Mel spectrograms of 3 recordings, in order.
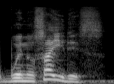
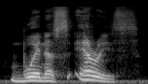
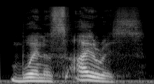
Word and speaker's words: Buenos Aires: lo dicen buenos días aires se parece a aries eres y la van a pronunciar así buenas eris buenos aires el angloparlante que sabe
